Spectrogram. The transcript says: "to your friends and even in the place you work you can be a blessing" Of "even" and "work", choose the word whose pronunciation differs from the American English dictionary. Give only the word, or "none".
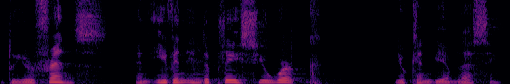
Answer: none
